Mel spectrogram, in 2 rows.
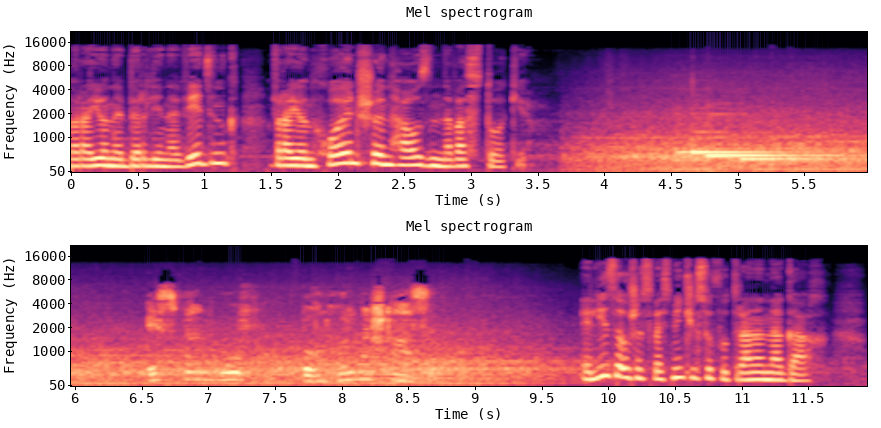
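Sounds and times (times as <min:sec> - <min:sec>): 
speech: 0:00.0 - 0:03.5, 0:06.5 - 0:08.9, 0:09.8 - 0:11.9
high tonal whine: 0:03.7 - 0:09.8
tram rolling through Berlin carrying a passenger: 0:03.7 - 0:10.0.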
